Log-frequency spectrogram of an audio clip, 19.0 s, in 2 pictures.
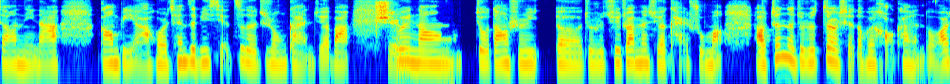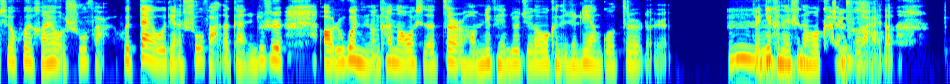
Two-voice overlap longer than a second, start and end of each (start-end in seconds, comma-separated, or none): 17.0-18.4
